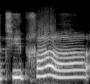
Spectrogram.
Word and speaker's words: tipcha: Et hashamayim, and tipcha is also only two syllables. Tipcha. So everything that comes before the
